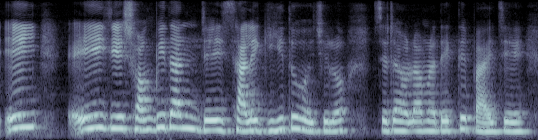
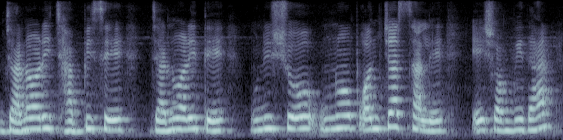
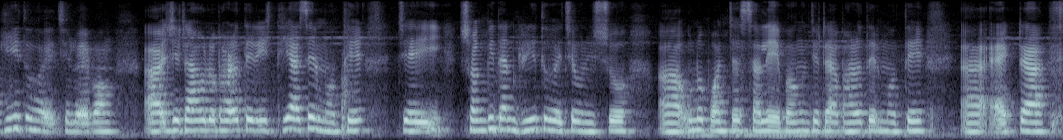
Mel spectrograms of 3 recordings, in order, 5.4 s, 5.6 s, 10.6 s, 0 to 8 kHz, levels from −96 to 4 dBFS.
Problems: none marked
